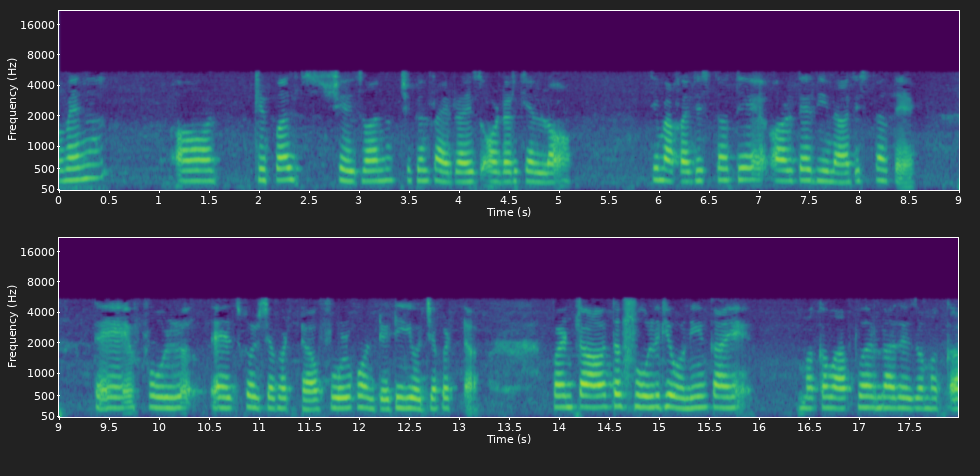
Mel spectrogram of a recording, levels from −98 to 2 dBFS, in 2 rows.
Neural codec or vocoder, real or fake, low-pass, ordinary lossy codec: codec, 16 kHz in and 24 kHz out, 2.2 kbps, FireRedTTS-2 codec; fake; 5.4 kHz; none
